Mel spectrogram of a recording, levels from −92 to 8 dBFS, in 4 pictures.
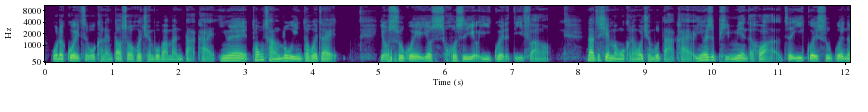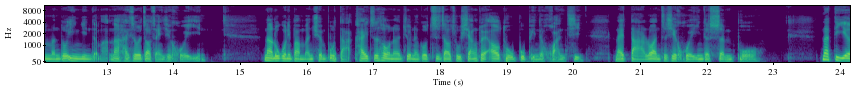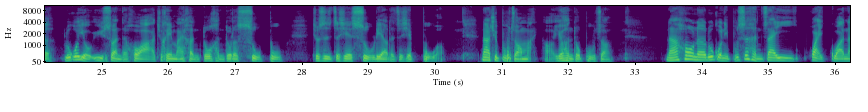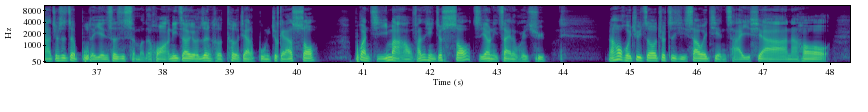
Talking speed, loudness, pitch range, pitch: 300 characters per minute, -20 LUFS, 100-135 Hz, 115 Hz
